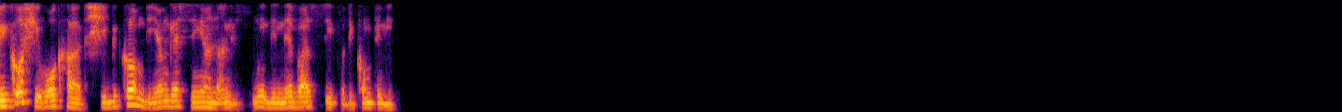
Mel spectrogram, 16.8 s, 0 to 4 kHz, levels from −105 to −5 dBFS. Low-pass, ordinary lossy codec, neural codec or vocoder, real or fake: 3.6 kHz; none; vocoder, 44.1 kHz, 128 mel bands, Pupu-Vocoder; fake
